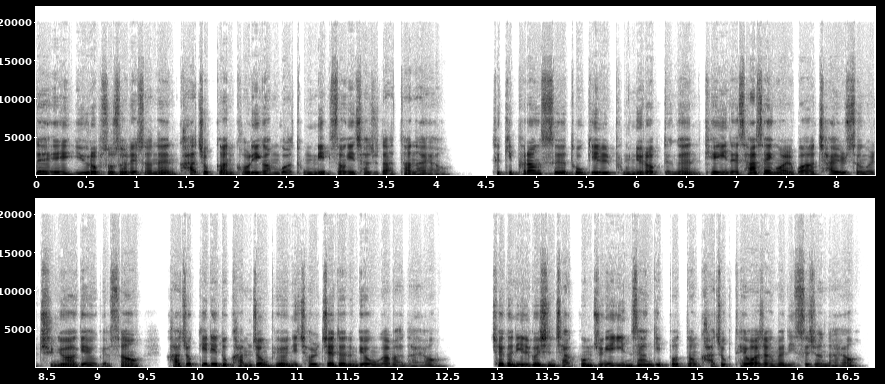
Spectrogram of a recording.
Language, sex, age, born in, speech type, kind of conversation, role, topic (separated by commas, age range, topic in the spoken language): Korean, male, 30-34, South Korea, read, expert-assistant, expert, 서로 다른 나라의 소설을 비교해 읽을 때, 우리가 얻는 새로운 시각과 어려움은 무엇일까요?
